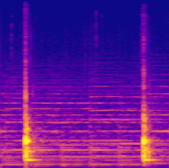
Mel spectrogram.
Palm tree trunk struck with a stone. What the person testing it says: When you knock it like this with a stone, it gives you sound. Why it gave you that sound? Because it's hollow inside.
